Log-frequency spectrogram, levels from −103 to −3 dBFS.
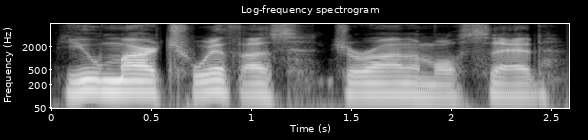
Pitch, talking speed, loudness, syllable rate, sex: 115 Hz, 140 wpm, -20 LUFS, 3.8 syllables/s, male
